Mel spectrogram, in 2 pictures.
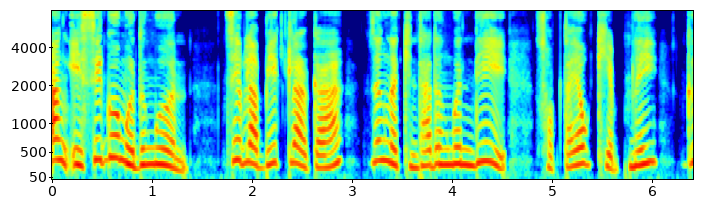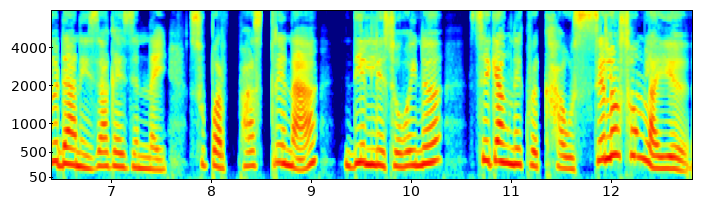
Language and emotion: Bodo, surprised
